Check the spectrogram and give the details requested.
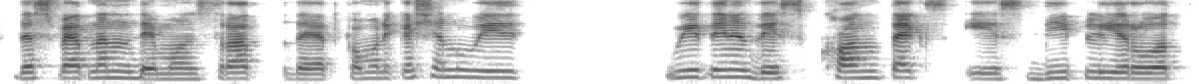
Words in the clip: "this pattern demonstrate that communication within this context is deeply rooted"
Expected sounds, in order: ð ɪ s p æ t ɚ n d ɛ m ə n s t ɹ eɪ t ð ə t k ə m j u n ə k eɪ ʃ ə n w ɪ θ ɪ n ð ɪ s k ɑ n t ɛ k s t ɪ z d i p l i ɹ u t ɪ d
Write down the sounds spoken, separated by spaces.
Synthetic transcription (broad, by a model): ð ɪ s f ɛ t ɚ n d ɛ m ə n s t ɹ eɪ t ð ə t k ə m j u n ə k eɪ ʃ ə n w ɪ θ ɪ n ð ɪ s k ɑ n t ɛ k s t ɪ s d i p l i ɹ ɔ t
